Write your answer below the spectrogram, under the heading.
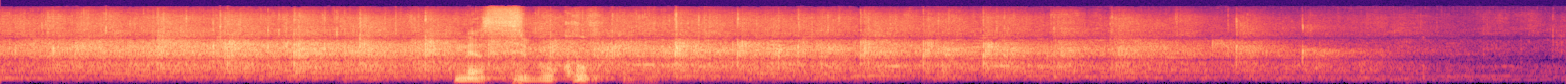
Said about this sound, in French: Merci beaucoup. On applaudit les familles.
